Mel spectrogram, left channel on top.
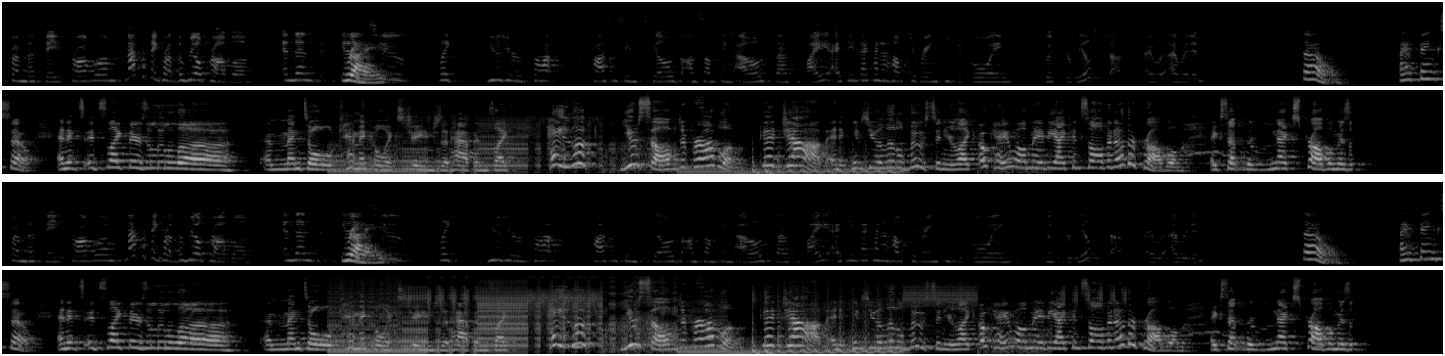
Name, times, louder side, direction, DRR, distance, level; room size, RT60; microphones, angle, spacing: voice 1, 0.1-2.5 2.8-4.1 4.4-4.5 4.8-5.5 5.9-10.1 10.4-12.1 14.0-14.1 22.2-22.5 26.2-27.2, left 3 dB, 55° left, 4 dB, 1.6 m, -52 dB
voice 2, 3.4-3.8 13.0-13.4 14.0-26.2 26.5-27.9, left 1 dB, 15° left, 8 dB, 1.0 m, -33 dB
sound 1, 17.7-25.7, right 5 dB, 60° right, 0.5 m, -43 dB
14.5 x 13.0 x 3.7 m, 0.40 s
head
